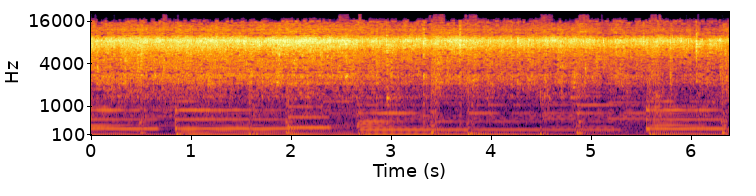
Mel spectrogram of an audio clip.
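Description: Cloves, cinnamon, cardamom and ginger paste fry in hot oil with a bright, constant sizzling hiss, partly buried under loud, rhythmic background music with repeating tonal chords.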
